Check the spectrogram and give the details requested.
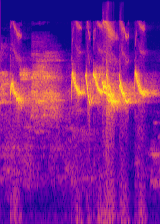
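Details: Black-capped white-eye song used as tutor audio for caged birds: bright, high whistled chirps in quick bursts, each note sliding downward, grouped in short phrases separated by brief pauses.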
